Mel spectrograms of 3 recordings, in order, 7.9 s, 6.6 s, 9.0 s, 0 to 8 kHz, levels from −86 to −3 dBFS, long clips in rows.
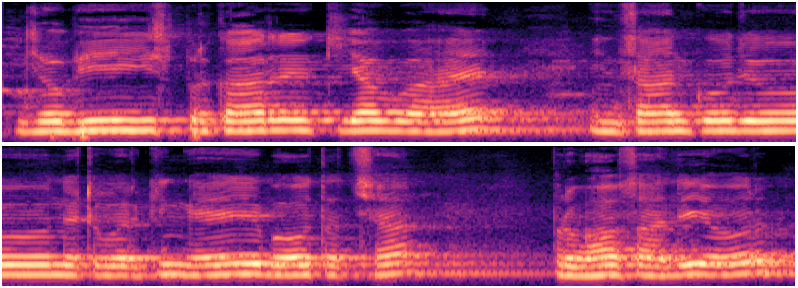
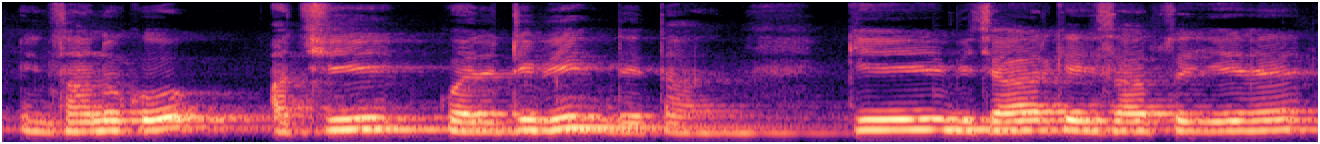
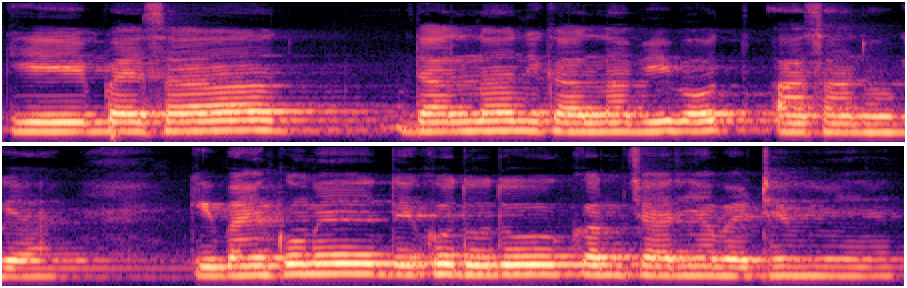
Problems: constant background noise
